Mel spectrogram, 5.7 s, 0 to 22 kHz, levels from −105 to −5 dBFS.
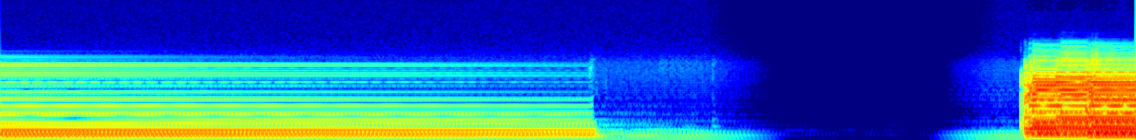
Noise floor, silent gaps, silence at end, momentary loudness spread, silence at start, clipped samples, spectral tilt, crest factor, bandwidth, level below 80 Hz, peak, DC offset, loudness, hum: under -90 dBFS; none; 0 s; 21 LU; 0 s; under 0.1%; -8 dB/octave; 20 dB; 6.8 kHz; -62 dBFS; 0 dBFS; under 0.1%; -20 LUFS; none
